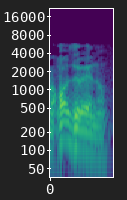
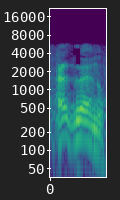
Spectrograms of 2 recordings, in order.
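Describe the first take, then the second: First: The first vowel is an 'o' sound. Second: The first vowel is an 'e' sound. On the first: The speaker calls it wrong. "אומרים עוזרנו" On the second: The speaker calls it right. "סגול"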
